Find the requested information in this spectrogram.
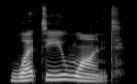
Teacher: The T in what changes to a D sound, and do you gets compressed into dia.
